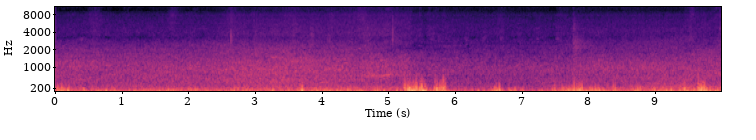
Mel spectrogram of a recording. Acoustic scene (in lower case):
residential area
